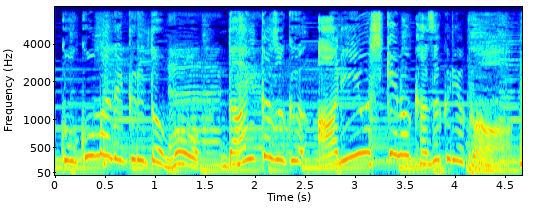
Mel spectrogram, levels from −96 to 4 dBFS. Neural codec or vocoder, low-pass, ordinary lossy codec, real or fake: none; 7.2 kHz; none; real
